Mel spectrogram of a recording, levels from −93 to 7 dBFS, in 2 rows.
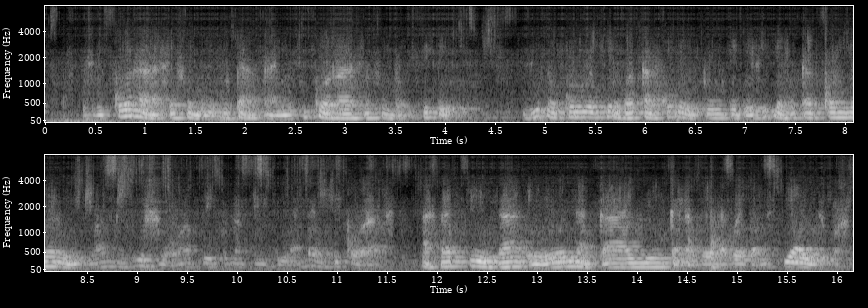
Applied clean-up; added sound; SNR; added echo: neural separator model SepFormer DNS4.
